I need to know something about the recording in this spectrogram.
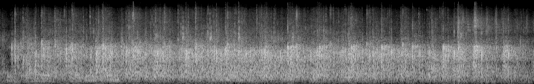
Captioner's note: participants clap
